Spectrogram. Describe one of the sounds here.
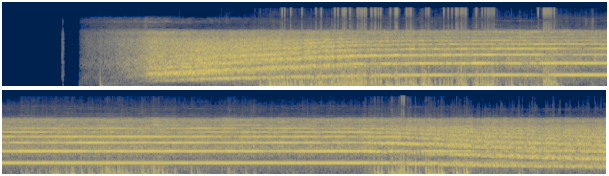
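A tornado siren wails loudly from a phone speaker, rising and then holding steady.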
